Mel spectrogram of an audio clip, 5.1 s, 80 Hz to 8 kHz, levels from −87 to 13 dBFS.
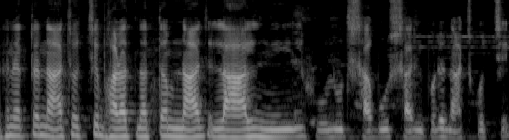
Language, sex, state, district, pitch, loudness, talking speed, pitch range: Bengali, female, West Bengal, Dakshin Dinajpur, 165 Hz, -31 LUFS, 190 wpm, 155-170 Hz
